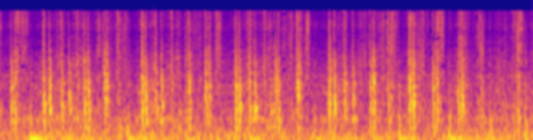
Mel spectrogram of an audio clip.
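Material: Wood.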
